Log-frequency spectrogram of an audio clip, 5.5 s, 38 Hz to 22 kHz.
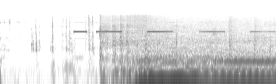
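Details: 1999 Ford Escort, transverse engine, started before the fuel pump inertia switch test: some clicks, then a steady, even idle with a smooth low hum and a chime beeping over it. Normal idle.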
